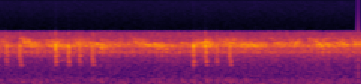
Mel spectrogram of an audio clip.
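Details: A male Atlantic canary (Serinus canaria), one of a kept pair that has not yet raised chicks, sings a high, rolling trill with quick bursts of sharp chipping notes, three or four at a time, without a break.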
